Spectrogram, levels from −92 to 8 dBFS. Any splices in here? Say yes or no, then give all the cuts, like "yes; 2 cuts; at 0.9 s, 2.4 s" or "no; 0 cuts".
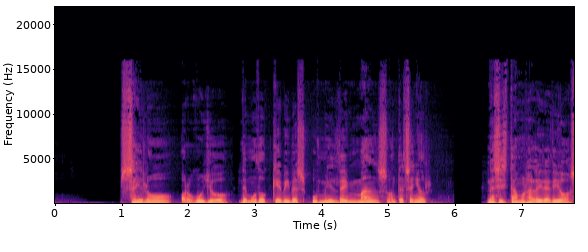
yes; 2 cuts; at 2.7 s, 6.0 s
